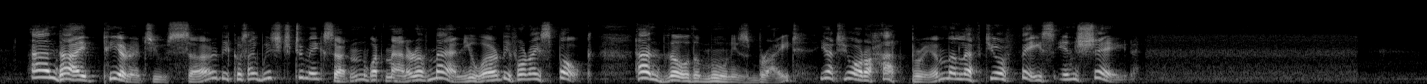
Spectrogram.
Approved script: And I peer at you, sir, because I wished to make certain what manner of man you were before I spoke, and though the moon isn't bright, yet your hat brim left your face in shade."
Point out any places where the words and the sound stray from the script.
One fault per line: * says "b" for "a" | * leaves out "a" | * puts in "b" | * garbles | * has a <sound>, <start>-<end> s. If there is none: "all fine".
* says "is" for "isn't"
